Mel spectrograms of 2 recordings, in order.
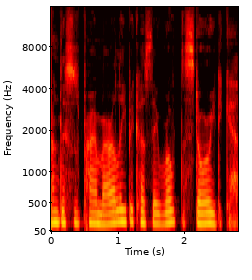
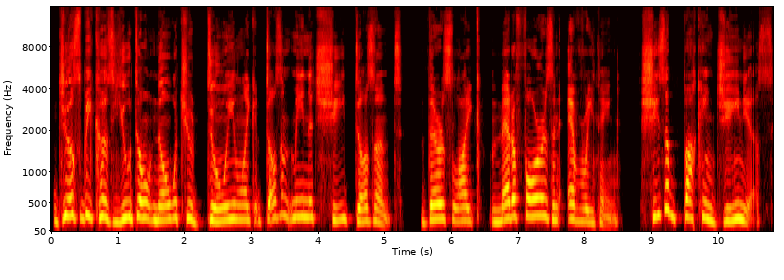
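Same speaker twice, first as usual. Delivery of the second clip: higher, slow indignant guy voice; a higher, sulky defender; defensive classmate; 5 semitones higher than usual. Acted. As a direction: stick up for her with scorn. Classmate defends her friend.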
